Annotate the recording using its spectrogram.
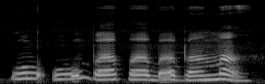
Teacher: ओष्ठ से, हमारे होठों से बोले जाते हैं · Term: ओष्ठ्य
